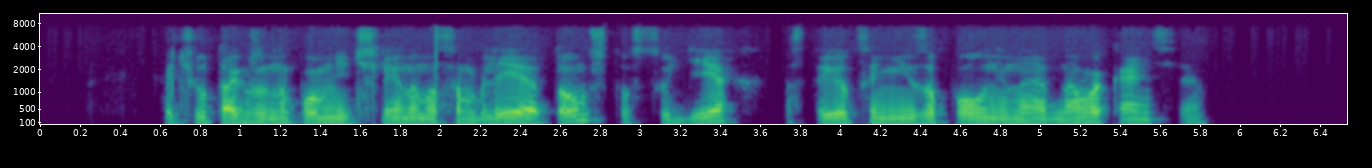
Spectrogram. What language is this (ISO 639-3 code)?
rus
